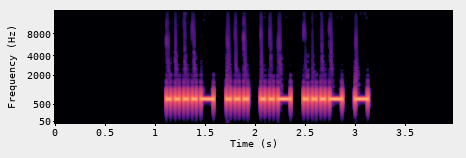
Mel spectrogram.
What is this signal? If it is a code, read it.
Morse code, heard as a keyed tone, about 29 wpm, 700 Hz. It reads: 4SUVT
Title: Five Challenging Letter-Number Combinations 28wpm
